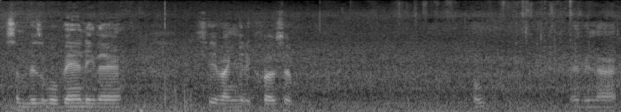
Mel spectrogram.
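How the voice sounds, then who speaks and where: Male rockhounding vlogger, mid-pitched, relaxed and slangy, recorded outdoors with heavy ambient noise. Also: a little slow. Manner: laid-back, slangy. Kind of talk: casual chat, outdoor vlog.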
